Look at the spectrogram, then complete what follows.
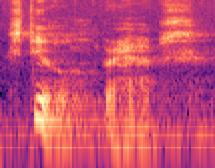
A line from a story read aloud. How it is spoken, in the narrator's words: he said softly in the bare hall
